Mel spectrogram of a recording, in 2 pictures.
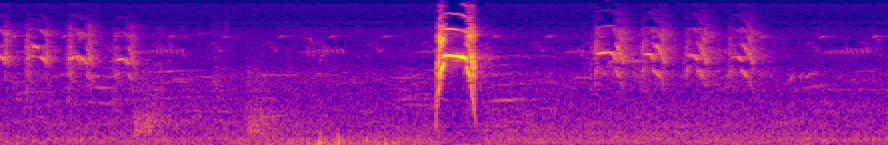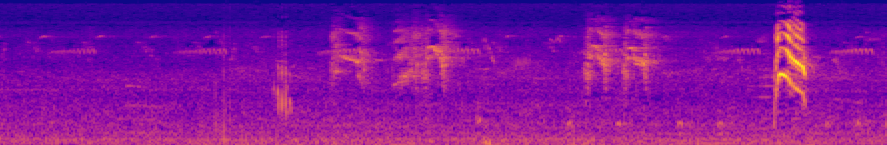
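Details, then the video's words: Parrot calling and chirping: short clusters of rapid high chattering notes, plus two loud sharp upward-sweeping shrieks near three and ten and a half seconds, over a quiet background. "Parrot Calling Sounds | Parrot Chirping Sounds || Parrot Natural Sound"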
